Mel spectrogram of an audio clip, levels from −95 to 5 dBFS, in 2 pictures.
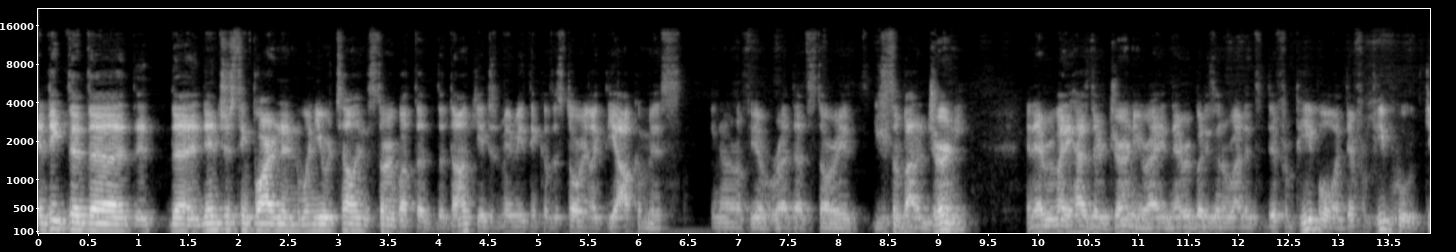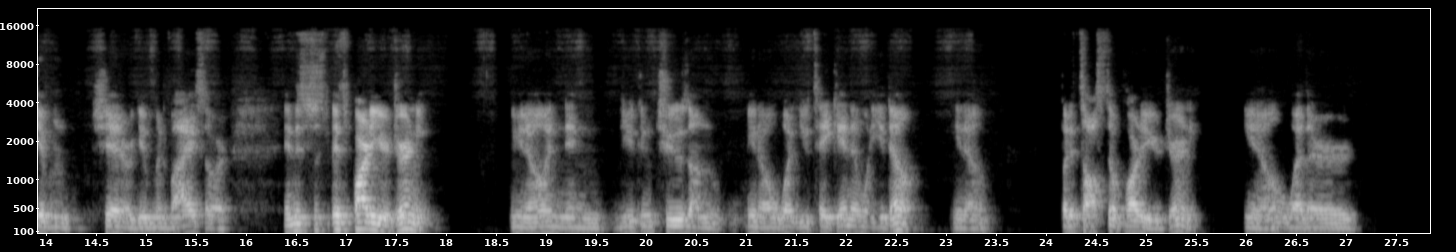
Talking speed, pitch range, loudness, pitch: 240 wpm, 80-115 Hz, -21 LUFS, 95 Hz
